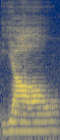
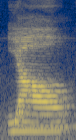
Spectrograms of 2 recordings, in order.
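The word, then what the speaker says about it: 幺: 다음에 전화번호 같은 거 얘기할 때 야오. 발음 시작. 야오.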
